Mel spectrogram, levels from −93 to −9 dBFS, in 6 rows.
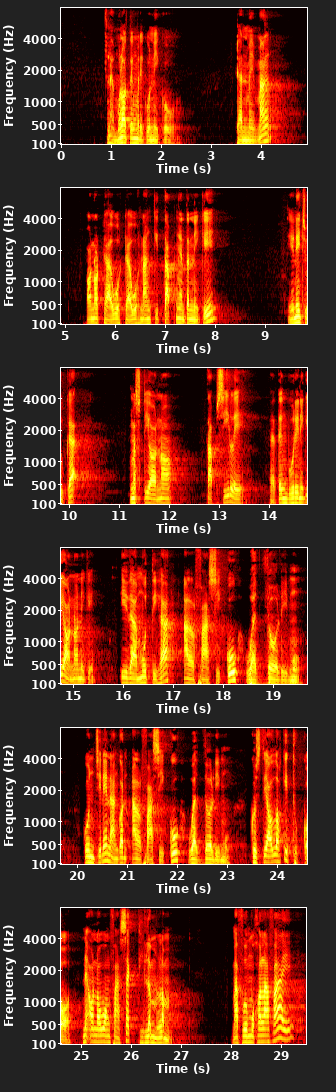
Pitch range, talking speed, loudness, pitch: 95-125 Hz, 90 wpm, -24 LUFS, 105 Hz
